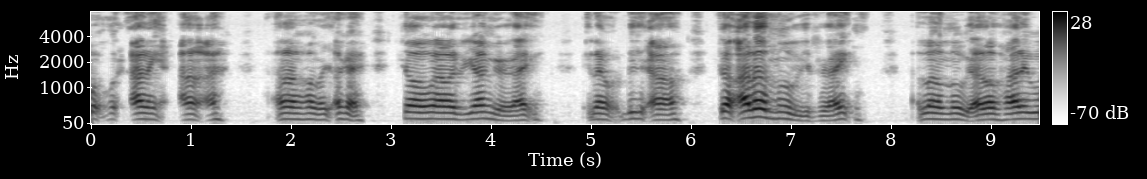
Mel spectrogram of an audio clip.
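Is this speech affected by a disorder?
Yes: cerebral palsy; present from birth, muscles do not work properly; lifelong condition.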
